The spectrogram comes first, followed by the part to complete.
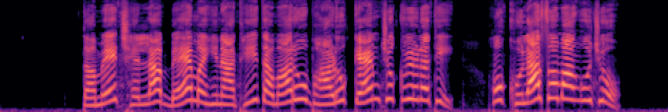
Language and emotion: Gujarati, angry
